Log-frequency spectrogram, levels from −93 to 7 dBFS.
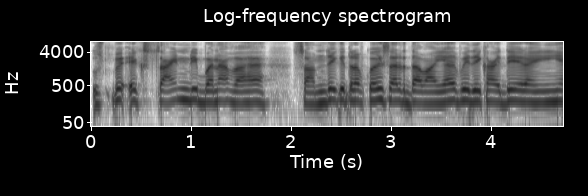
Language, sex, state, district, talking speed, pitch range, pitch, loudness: Hindi, male, Jharkhand, Garhwa, 240 wpm, 180-195 Hz, 190 Hz, -14 LUFS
